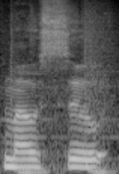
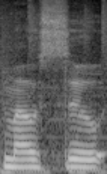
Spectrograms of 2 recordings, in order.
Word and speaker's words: Moço: my name is miss mosu my drag name is essentially my last name but the portuguese pronunciation translates to miss boy miss mosu is fashion and elegance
